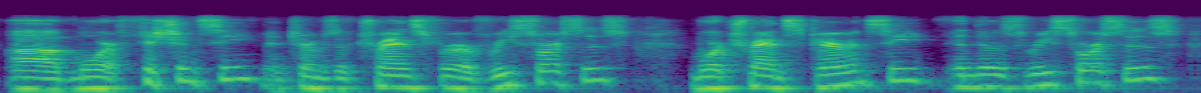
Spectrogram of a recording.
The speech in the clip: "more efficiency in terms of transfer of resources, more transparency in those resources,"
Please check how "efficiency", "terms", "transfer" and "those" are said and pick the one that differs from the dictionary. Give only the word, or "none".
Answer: none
